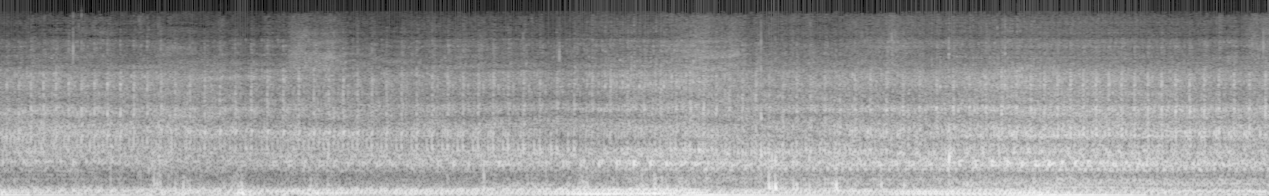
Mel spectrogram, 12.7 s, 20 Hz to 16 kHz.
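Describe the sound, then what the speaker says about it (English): A diesel engine on a 560 tractor idles steadily up close, a loud, rumbling, knocking chug that swells slightly midway. "It's a 560 282 diesel. Sounds really good."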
